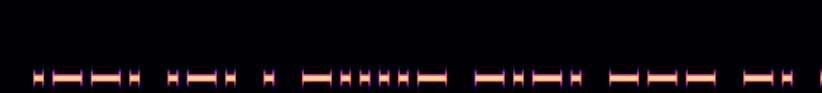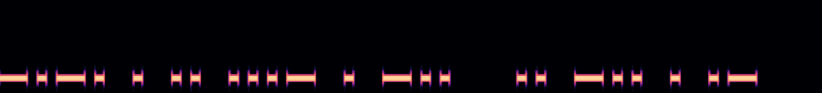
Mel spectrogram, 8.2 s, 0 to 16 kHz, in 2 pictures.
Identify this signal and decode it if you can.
Morse code, heard as a keyed tone, about 25 wpm, 600 Hz. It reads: PRE-CONCEIVED IDEA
